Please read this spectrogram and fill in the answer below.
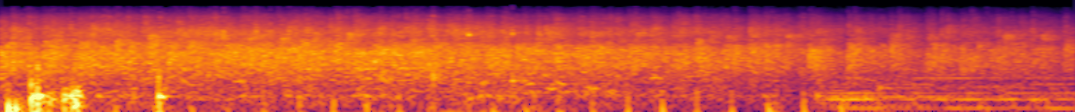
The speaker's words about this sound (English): Thank you for being a brilliant audience with great questions. And maybe I could have a round of applause for my brilliant panel as well.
